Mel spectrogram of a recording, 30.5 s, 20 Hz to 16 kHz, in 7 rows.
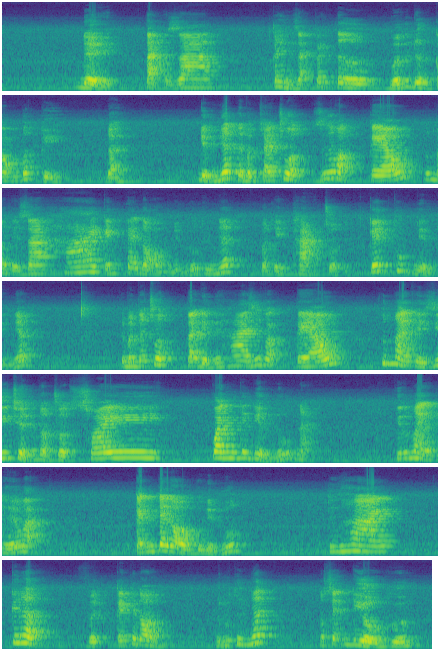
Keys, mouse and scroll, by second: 7.6 click, 15.6 click.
